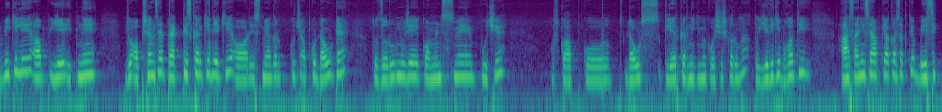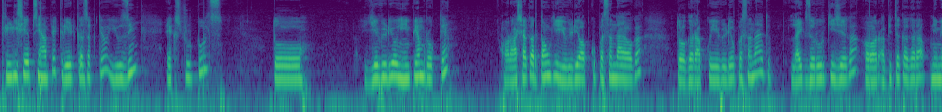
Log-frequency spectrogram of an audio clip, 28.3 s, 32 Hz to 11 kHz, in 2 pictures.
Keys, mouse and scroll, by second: 0.0-1.0 scroll up 1, 1.0-1.5 scroll down 1, 5.2 shift+F4, 7.8-8.6 scroll down 1, 8.6 scroll down 1, 8.6-10.4 scroll up 1, 10.4-11.6 scroll down 1.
